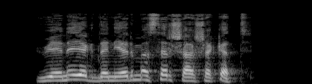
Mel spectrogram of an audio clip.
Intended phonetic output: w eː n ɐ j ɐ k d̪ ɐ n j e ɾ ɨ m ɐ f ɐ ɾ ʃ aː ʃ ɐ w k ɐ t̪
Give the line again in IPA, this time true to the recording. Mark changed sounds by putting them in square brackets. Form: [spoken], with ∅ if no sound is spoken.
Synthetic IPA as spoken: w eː n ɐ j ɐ k d̪ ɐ n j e ɾ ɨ m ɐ [s] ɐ ɾ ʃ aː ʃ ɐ [∅] k ɐ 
